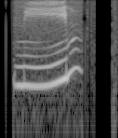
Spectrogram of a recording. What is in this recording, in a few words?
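"nim2", Cantonese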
